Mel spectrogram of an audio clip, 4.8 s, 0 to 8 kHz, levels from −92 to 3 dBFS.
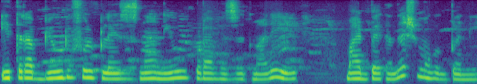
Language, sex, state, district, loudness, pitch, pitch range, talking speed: Kannada, female, Karnataka, Shimoga, -16 LUFS, 210 Hz, 195-235 Hz, 150 wpm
